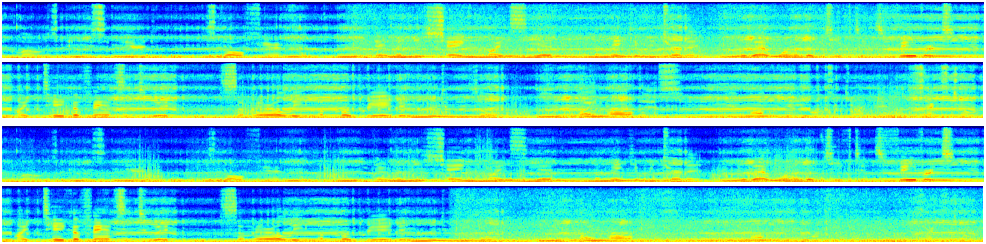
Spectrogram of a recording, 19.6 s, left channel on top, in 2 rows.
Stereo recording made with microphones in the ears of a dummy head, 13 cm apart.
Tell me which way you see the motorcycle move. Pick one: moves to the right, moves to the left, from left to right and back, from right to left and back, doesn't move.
doesn't move.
